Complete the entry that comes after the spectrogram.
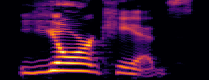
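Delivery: "your" drawn out and hit hard; stress on YOUR. Retold or imitated. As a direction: lean pointedly on "your", then drop on "kids". Pointedly repeats Robin's choice of words.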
